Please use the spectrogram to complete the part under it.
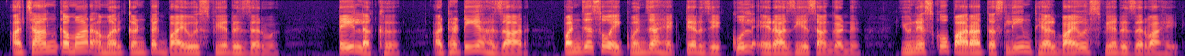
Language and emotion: Sindhi, neutral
